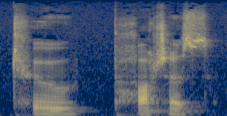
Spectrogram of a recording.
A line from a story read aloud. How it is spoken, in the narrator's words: drawled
